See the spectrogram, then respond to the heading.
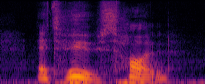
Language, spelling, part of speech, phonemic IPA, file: Swedish, hushåll, noun, /ˈhʉsˌhɔl/, Sv-hushåll.ogg
- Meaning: 1. a household, a home 2. household (household work, domestic work)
